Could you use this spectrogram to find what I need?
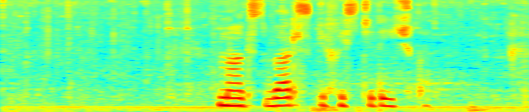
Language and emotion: Russian, neutral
